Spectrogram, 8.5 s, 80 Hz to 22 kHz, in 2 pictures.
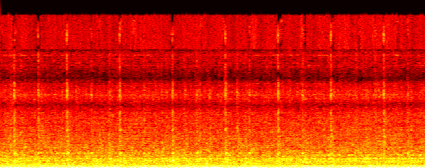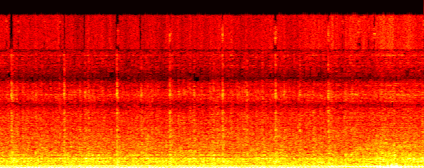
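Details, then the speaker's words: Ariens Sno-Tek 24-inch snowblower, model 920402, 208 cc engine, drive disengaged: steady engine with a light metallic rattle ticking about three times a second from a loose washer, which goes away on engagement; normal. "like that rattling noise watch this it's going to go away because it's just that washer i was telling you about ready"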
